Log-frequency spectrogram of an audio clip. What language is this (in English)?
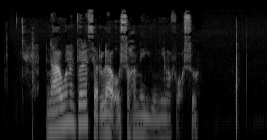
Dagbani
